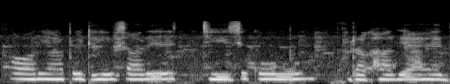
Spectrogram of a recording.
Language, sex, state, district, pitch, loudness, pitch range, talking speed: Hindi, female, Uttar Pradesh, Shamli, 240 Hz, -12 LUFS, 230-245 Hz, 135 wpm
